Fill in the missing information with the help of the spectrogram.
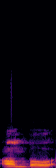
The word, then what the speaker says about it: Humble: One of them is in Humble, Texas. For those non-Texans, you might pronounce it Humble because that's how it's spelled. but in Texas, it's pronounced humble.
